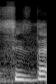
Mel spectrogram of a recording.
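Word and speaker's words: سجدہ: ঠিক আছে, তো সিজদা, এটাতে দুটোটা সিজদা বা সাজদা উভয়টা বলা যায়।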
